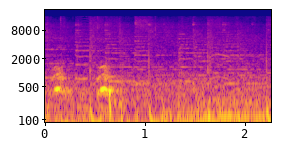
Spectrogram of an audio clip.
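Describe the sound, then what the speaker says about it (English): A happy dog yips and bow-wows twice in quick succession close by, then settles into faint whimpers over background noise. "Just a happy dog, just a happy dog."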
